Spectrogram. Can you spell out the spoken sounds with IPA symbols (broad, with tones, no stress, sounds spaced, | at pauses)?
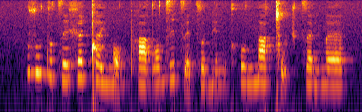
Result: z u˦ d ʊ˨ t͡s e˨ x ɛ˦ ǃ ɛ˨ j n ɔ̰˦˨ d pʰ a˨ d ɔ˦ d͡z i˦ t͡s ḛ˨ t͡s ʊ˨ bʲ ɛ˨ n kʰ o˦ d n a˦ ǀ ṵ˦˨ t͡ʃ t͡s ɛ˦ ɡ m ɛ˦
